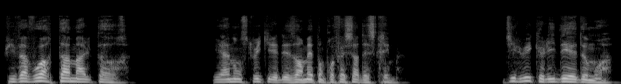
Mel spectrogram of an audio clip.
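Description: A man doing a firm, steady young man. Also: medium pitch, moderate pace, slightly rough, no room sound, clean studio sound, voice pushed up, close to an everyday voice.

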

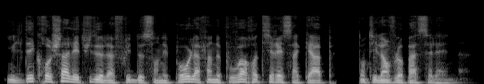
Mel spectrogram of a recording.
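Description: Low-voiced man narrating a fantasy audiobook. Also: fast talker, slightly rough, dry recording, clean studio sound. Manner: steady, expressive reading.

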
